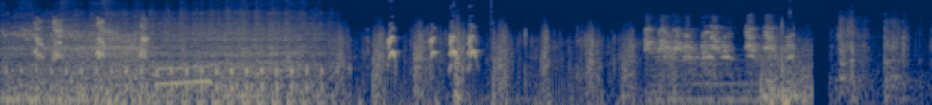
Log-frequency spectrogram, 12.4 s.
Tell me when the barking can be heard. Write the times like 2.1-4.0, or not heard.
0.5-2.0, 5.2-6.4, 8.6-10.6.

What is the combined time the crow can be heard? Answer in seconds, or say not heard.
2 s.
